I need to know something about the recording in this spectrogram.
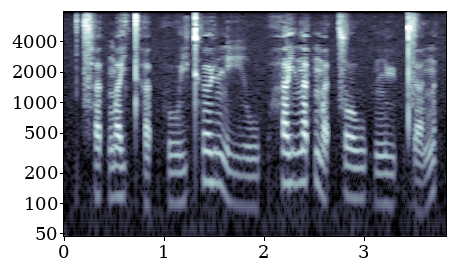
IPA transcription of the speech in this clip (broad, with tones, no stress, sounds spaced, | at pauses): t͡sʰ ɐ˧ k̚ m ɐ˧ j t̪ʰ ɐ˨ k̚ h uː˨˧ j kʰ ɵ˥ ɥ n̪ iː˨ w | h ɐ˥ j n̪ ɐ˥ t̚ m ɐ˨˥ t̚ s o˧ w | n̪ yː˨ p̚ t͡s ɐ˨˥ n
